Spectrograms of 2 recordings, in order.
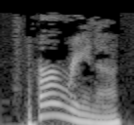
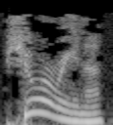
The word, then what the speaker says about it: Purina: spots he pronounces it per arena it is pronounced pureena like pure water oh not purina like the cat is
